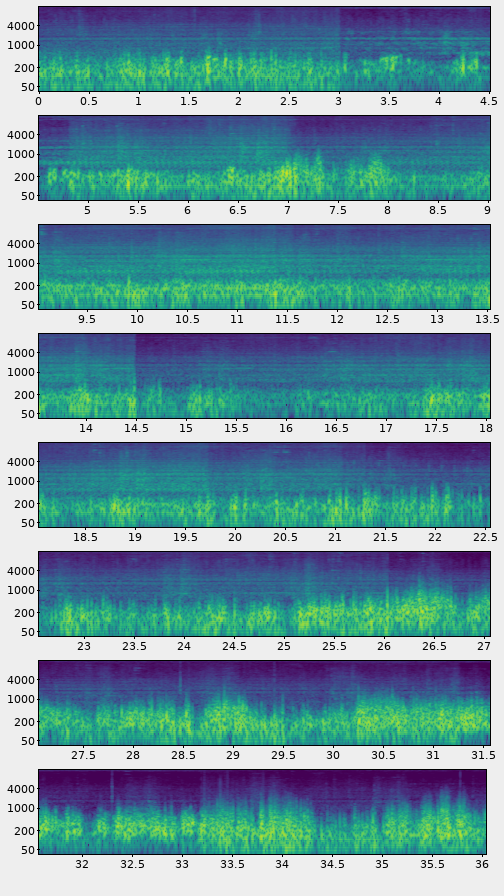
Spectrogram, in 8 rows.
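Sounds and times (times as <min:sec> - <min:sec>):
tractor diesel engine running: 0:00.0 - 0:36.0.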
